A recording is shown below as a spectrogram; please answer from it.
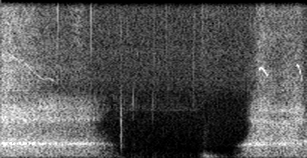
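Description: A person breathing close to the microphone: a soft out-breath, about a second of near silence, then an in-breath near the end.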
